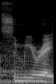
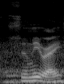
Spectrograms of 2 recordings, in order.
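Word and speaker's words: Sumire: and tell me sum up for me what samira is and what the goal of it is Wow good question simi ray is first of all it's pronounced Sumi right so you're very close it is the Japanese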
